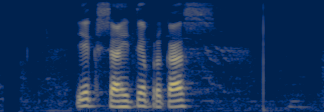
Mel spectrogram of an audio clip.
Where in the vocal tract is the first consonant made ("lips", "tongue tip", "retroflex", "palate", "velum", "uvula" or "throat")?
velum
